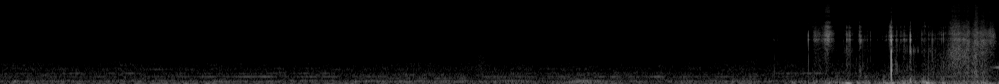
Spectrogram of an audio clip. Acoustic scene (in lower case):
elevator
